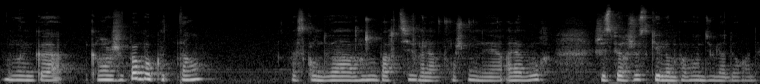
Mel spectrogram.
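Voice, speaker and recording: Her pitch is medium, her tone level and a bit mellow, and she talks at a moderate pace. This beauty vlogger makes casual conversation to camera during her makeup routine, hesitating and self-correcting a lot, in a room with noticeable echo and faint background noise.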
